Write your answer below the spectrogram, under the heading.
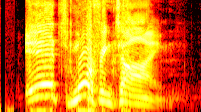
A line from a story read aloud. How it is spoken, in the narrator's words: Jason yells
